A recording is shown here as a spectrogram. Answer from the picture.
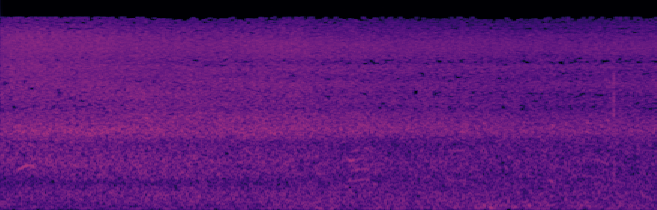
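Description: Steady rush of ocean surf breaking on the beach below.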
